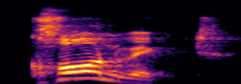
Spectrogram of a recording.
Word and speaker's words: convict: is called convict but when you are using this word as a noun this word is as a noun spelling is same but the meaning is different now how will i pronounce this word it's called convict convict it is as a noun so in this way you can learn word stress now you must be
